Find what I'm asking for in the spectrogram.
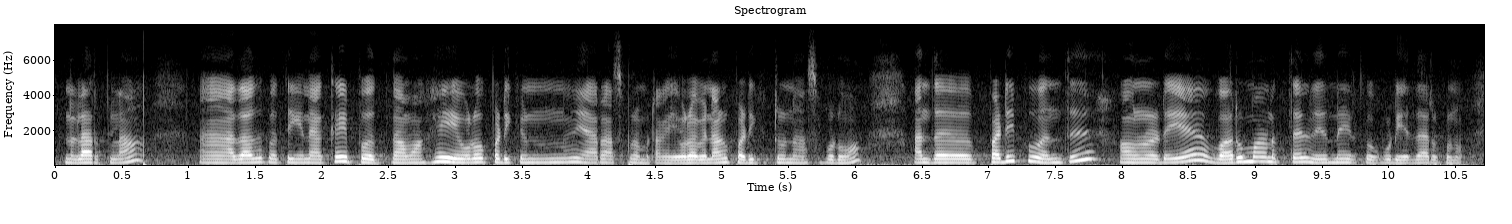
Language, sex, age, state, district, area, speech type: Tamil, female, 30-45, Tamil Nadu, Tiruchirappalli, rural, spontaneous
